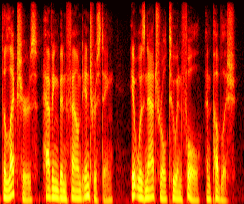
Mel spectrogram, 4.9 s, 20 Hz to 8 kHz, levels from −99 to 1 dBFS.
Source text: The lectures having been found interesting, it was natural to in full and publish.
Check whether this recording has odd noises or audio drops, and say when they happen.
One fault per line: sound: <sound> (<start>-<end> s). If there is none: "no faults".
no faults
